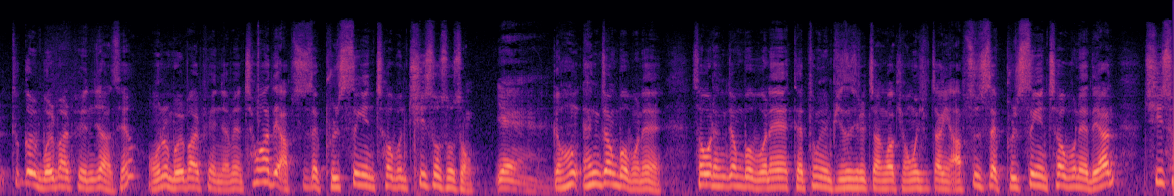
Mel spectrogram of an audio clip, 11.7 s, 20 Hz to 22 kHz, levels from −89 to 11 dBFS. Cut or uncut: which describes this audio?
uncut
